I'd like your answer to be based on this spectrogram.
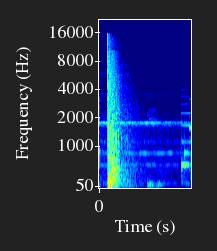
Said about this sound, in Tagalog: Hindi pa man ako nakakalayo nakarinig na ako ng malakas na putok ng baril.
